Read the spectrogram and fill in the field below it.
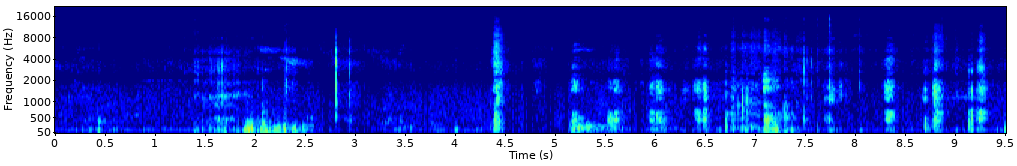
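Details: Black Perro de Presa Canario dogs, one 16 months and one 6 months old, giving low, rough grunting and huffing bursts: a thick cluster near two seconds, then short bursts repeated from about five seconds on, over quiet background noise.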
